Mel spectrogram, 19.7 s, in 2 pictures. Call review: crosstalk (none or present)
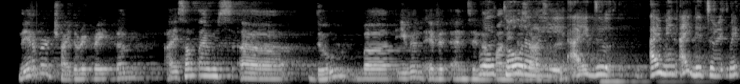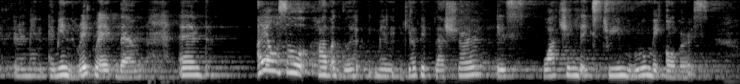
present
